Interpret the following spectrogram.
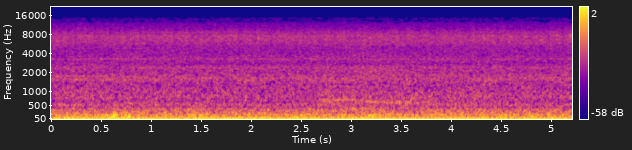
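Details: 2008 Audi S6 after fixing ignition coil on cylinder 3, which had water inside, and clearing faults; low, even idle with no stumble, no engine light, no vibration at 100 km/h; normal idle.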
